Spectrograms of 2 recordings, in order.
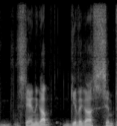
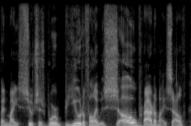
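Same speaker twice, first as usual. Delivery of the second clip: normal talking voice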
